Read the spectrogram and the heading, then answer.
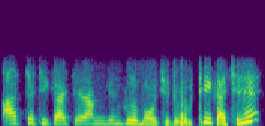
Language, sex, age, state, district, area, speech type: Bengali, female, 45-60, West Bengal, Hooghly, urban, conversation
